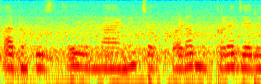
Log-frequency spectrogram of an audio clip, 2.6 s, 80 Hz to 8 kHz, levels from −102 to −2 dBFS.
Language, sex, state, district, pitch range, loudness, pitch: Telugu, female, Andhra Pradesh, Sri Satya Sai, 195-210 Hz, -16 LUFS, 205 Hz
